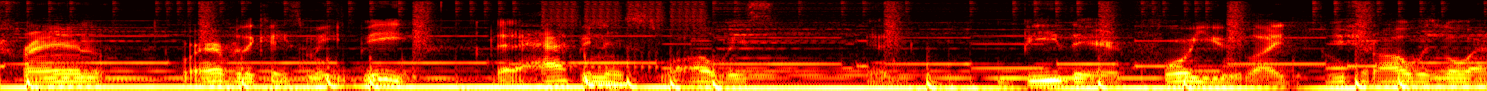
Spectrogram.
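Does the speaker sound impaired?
No.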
